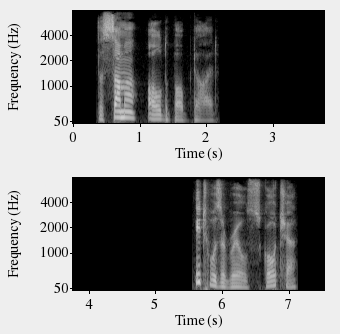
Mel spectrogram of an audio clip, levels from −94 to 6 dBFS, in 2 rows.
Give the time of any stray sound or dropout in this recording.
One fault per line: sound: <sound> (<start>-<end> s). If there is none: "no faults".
no faults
